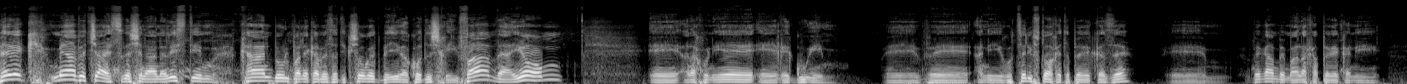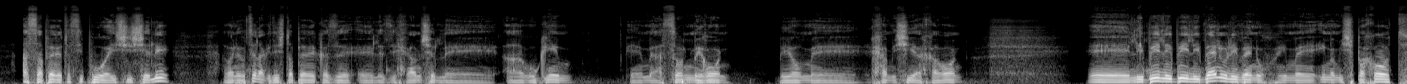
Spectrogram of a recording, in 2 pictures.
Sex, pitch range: male, 95-120 Hz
